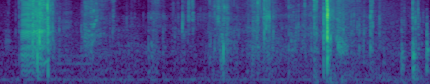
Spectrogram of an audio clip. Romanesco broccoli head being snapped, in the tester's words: Senti come scrocchia! Lo senti? Lo senti? Scrocchia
